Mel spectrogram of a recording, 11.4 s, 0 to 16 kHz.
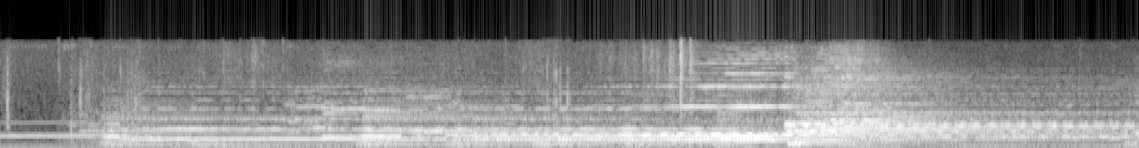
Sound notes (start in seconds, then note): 0.1 eerie music; 3.5 wolves howling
